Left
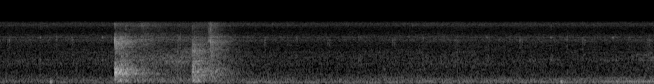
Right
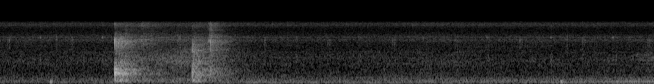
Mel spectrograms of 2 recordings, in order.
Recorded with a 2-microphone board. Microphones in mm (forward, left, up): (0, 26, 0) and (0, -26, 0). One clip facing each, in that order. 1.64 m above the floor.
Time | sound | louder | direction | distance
1.1 | footsteps | even | 30° right (ahead or behind) | 2.5 m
